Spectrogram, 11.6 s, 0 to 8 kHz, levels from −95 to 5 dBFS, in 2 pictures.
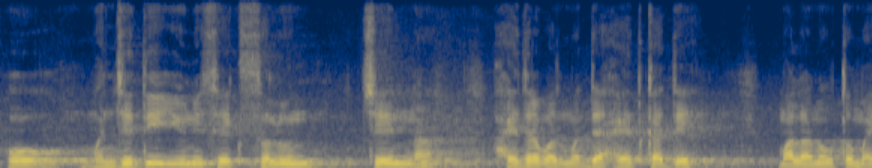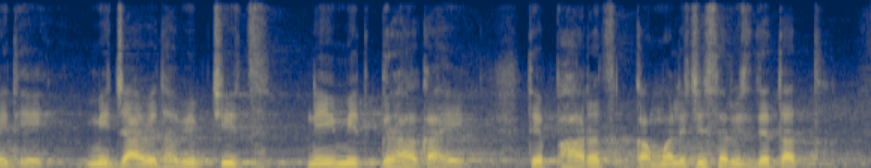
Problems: background sounds at intervals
